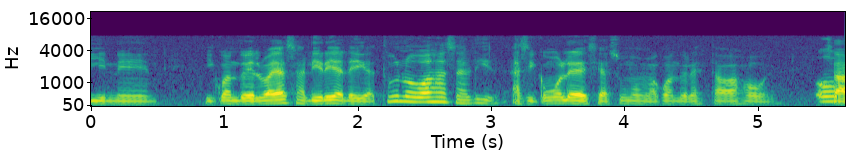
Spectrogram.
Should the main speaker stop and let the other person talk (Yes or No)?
Yes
